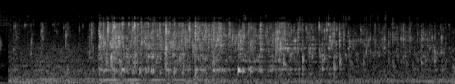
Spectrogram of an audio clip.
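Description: Liquid pours and splashes into a pot.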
